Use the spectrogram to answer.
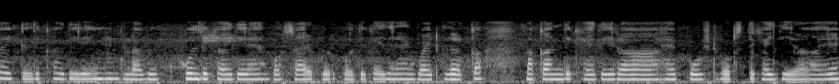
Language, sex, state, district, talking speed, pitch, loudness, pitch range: Hindi, female, Bihar, Darbhanga, 230 wpm, 235 Hz, -17 LUFS, 230-245 Hz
